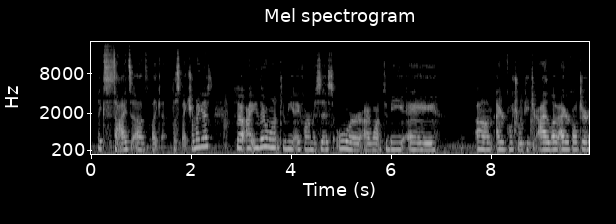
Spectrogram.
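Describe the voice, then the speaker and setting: Over noticeable background noise, a woman with an American accent speaks at a moderate pace in a fairly high voice, her intonation fairly even. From US South, South Georgia. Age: 18. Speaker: beauty vlogger. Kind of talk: casual chat while doing makeup. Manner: chatty, informal.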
